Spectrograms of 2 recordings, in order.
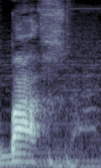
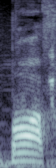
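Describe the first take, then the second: First: The vowel is short and clipped. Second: The vowel is long and drawn out. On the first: This is how people here say it. "We don't draw it out. It's quick fire" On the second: This is not how people here say it. "We don't say"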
